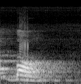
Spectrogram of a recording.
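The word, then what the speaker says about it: bomb: बॉम्ब, B silent रहा, कौन से वाला? बाद वाला। ऐसा नहीं है कि आप पहले वाला बी भी साइलेंट रखिए, नहीं नहीं नहीं, जो लास्ट वाला इसका बी है ये हमको साइलेंट रखना है, तो क्या बनेगा? बॉम्ब।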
